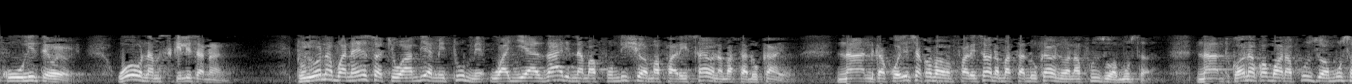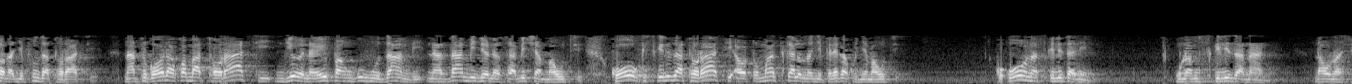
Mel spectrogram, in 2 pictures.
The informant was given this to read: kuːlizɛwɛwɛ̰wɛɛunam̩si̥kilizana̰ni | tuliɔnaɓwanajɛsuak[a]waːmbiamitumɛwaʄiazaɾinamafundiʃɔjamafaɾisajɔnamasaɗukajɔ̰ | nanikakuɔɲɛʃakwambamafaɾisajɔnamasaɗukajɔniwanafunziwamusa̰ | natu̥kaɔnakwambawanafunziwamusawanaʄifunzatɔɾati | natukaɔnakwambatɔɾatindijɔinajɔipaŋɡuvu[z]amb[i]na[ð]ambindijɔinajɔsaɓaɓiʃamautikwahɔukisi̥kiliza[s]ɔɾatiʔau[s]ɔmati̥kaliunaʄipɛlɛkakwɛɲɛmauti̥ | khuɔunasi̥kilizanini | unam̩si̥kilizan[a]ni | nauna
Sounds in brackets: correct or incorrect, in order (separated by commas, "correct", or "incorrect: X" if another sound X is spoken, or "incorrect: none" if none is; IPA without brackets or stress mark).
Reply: incorrect: i, incorrect: ð, correct, correct, incorrect: t, incorrect: t, correct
